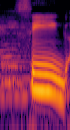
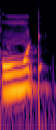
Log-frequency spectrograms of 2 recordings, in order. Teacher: ادا کرتے وقت ناک میں آواز اس طرح جاتی ہے جس طرح سینگ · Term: اخفاء حقیقی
